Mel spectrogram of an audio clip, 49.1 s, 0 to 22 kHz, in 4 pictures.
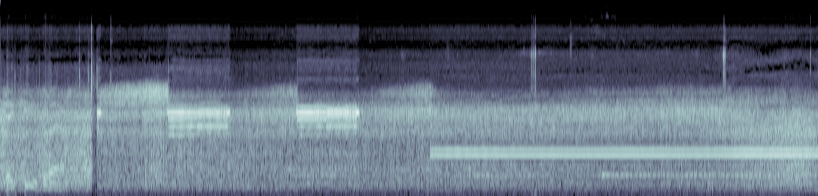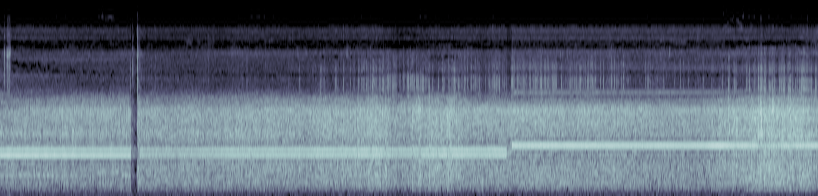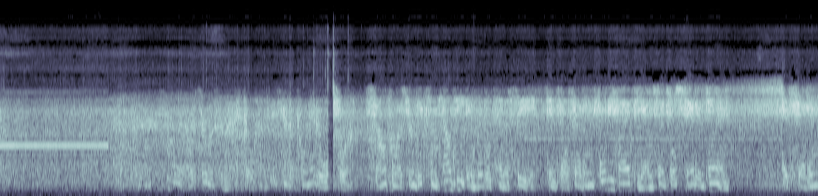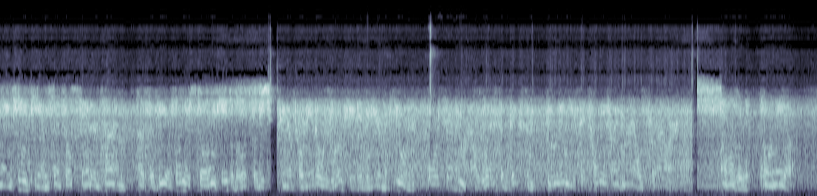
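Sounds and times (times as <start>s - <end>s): radio static hiss: 0.0s - 49.0s
warbling data tones: 6.3s - 29.1s
steady warning alarm tone: 6.4s - 27.7s
two-tone attention signal: 18.8s - 26.2s.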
